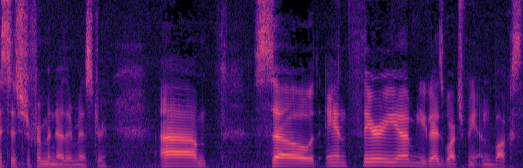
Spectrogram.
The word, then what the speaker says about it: Anthurium: Anthurium 420.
